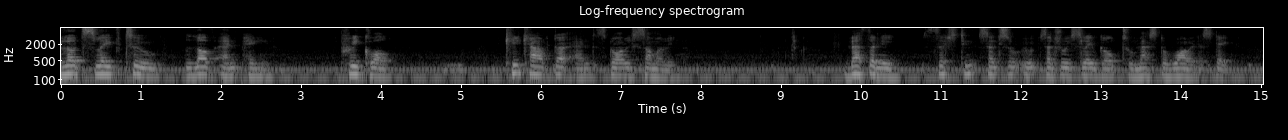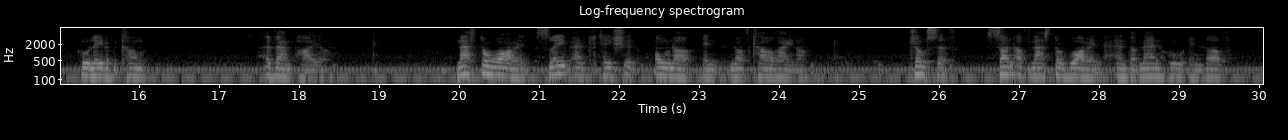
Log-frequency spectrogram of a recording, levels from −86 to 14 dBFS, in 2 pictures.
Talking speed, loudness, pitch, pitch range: 95 wpm, -43 LUFS, 120 Hz, 120-135 Hz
